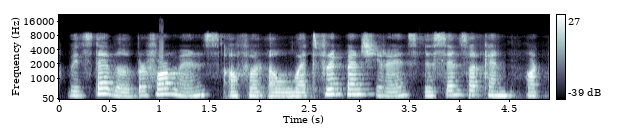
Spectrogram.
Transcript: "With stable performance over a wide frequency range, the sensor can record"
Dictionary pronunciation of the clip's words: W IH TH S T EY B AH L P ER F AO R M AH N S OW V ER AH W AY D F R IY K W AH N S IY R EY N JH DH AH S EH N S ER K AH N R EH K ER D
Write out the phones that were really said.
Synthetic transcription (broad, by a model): W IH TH S T EY B AH L P ER F AO R M AH N S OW F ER AH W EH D F R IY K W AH N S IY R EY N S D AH S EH N S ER K AH N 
